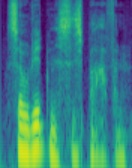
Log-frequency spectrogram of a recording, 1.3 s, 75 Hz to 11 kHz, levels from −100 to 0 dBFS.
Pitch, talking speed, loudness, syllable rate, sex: 110 Hz, 180 wpm, -16 LUFS, 4.2 syllables/s, male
